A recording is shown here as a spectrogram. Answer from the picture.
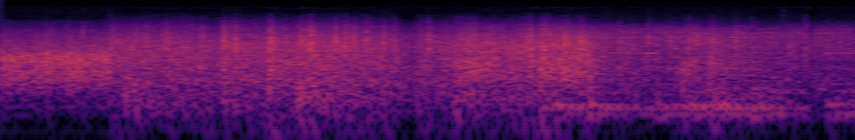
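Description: Strings of firecrackers going off, a dense continuous crackle of rapid small bangs.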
